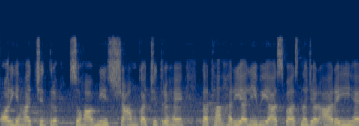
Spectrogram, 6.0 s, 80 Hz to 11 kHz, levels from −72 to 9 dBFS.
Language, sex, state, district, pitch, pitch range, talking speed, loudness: Hindi, female, Uttar Pradesh, Muzaffarnagar, 260 Hz, 245-285 Hz, 160 wpm, -21 LUFS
